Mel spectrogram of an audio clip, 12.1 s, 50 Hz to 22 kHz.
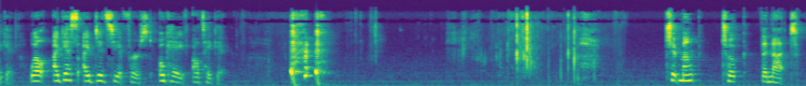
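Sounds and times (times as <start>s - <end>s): paper page turning: 5.2s - 5.8s, 6.6s - 9.4s.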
